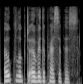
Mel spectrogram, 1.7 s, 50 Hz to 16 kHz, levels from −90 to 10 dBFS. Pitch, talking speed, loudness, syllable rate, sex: 185 Hz, 180 wpm, -18 LUFS, 7.2 syllables/s, female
